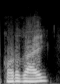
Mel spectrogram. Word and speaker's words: Corday: por carlota córdoba y la estamos pronunciando es así como como se escribe carlota corday una provinciana que fue que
